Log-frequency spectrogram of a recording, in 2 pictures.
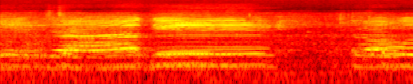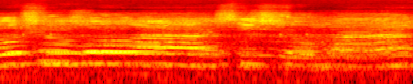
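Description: A group of children singing together in phrases, with a short pause about two seconds in.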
